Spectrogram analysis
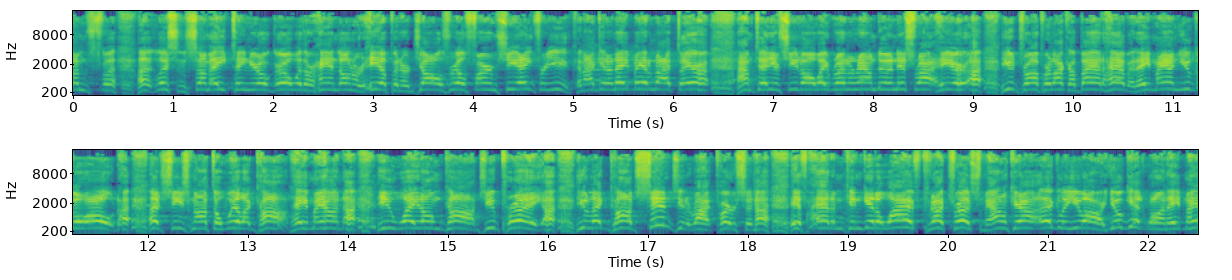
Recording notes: A sermon preached Sunday Evening, on December 3, 2023.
